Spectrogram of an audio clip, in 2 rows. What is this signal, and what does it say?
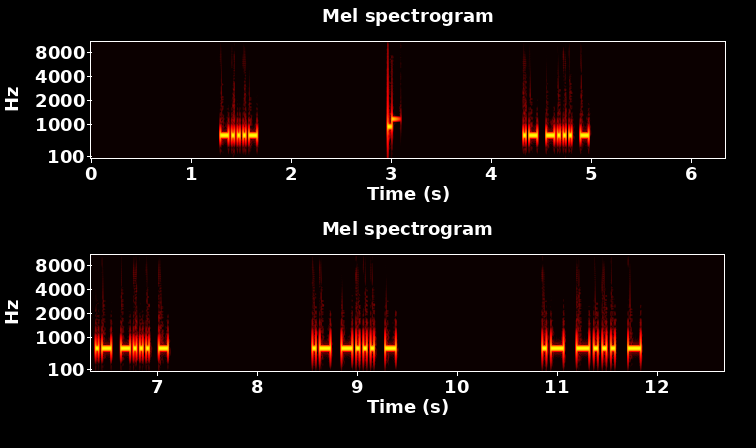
Morse code, heard as a keyed tone, about 35 wpm, 700 Hz. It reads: <BT> ABT ABT ABT ABT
